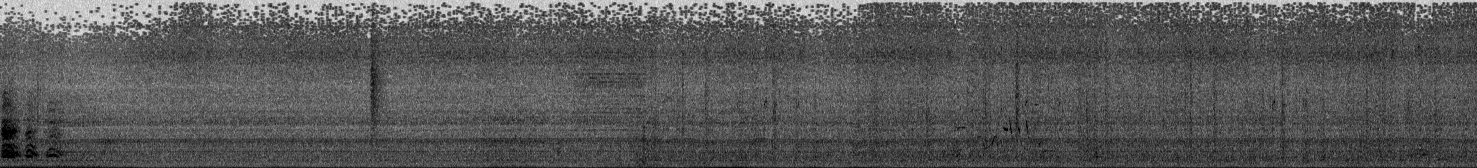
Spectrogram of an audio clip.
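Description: A seed drill rattles over the soil.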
